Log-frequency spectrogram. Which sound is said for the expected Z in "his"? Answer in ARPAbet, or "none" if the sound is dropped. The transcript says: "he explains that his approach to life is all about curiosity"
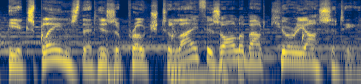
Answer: Z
